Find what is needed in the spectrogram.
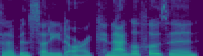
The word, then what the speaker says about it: canagliflozin: Canagliflozin, dapagliflozin, and empagliflozin. All right. So with that, nice job with the pronunciation.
